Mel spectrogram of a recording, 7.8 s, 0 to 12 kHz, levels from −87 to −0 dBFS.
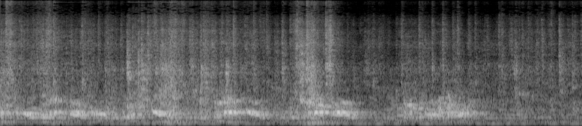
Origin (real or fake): real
